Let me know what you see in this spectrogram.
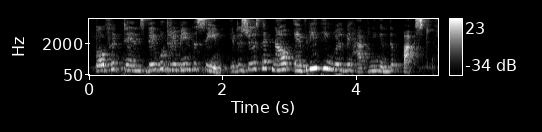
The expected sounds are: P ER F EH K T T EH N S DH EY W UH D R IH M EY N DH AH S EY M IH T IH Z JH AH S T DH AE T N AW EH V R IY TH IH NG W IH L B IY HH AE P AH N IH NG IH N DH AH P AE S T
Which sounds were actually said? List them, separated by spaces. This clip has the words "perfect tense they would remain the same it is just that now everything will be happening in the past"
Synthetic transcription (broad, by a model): P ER F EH K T T EH N S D EY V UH D R IH M EY N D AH S EY M IH T IH Z JH AH S T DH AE T N AW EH V R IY T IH NG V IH L B IY HH AE P AH N IH NG IH N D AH P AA S T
